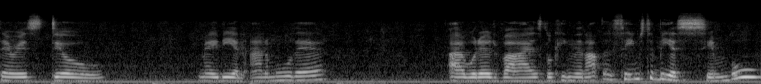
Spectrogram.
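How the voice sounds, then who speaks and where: Leaving long, frequent pauses, a woman speaks at a moderate pace with lively intonation and a fairly low pitch. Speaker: tarot reader. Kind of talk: tarot reading. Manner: soft-spoken; halting.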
